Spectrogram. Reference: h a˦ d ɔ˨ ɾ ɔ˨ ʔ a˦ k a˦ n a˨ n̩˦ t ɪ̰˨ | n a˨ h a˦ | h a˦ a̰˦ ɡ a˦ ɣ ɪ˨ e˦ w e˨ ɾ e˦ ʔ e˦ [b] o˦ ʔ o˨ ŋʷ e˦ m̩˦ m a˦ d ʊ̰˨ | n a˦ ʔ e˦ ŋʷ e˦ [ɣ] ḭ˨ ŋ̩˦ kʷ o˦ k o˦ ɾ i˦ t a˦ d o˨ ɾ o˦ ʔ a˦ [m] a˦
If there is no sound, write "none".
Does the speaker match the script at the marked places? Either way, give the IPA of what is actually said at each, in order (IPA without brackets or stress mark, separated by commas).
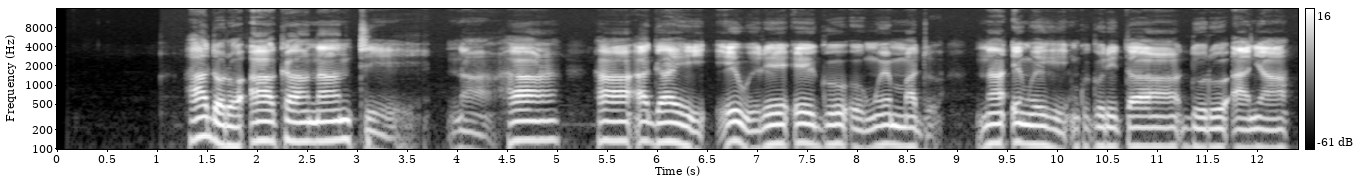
ɡ, ɣ, ɲ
